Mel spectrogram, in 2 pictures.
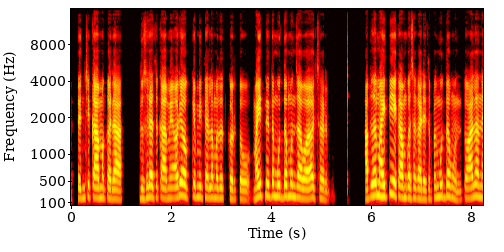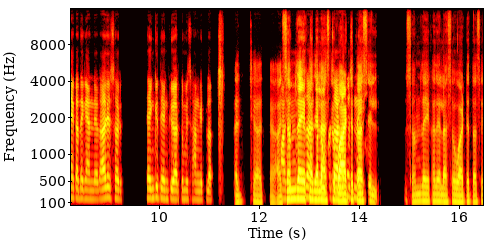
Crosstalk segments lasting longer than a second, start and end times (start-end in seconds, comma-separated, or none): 12.4-14.1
